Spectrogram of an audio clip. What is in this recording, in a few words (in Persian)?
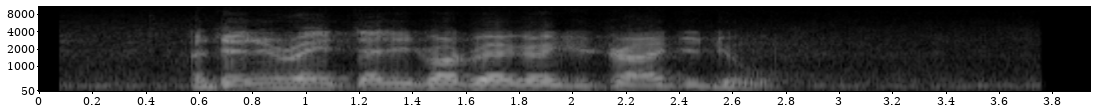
سخنرانی; وینستون چرچیل; Winston Churchill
